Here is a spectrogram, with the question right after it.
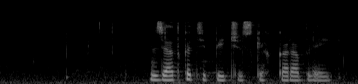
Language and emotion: Russian, neutral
